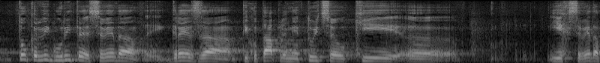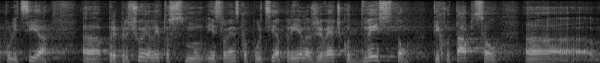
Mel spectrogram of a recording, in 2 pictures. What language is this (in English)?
Slovenian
